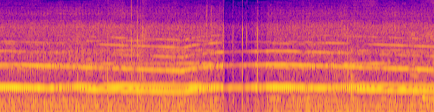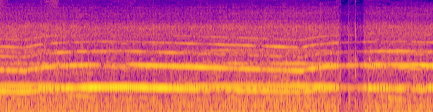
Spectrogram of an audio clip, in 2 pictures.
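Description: Siren sounding without a break, its tone holding, then sliding down and jumping back up every second or two, with more than one siren tone overlapping out of step, over a steady low hum.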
